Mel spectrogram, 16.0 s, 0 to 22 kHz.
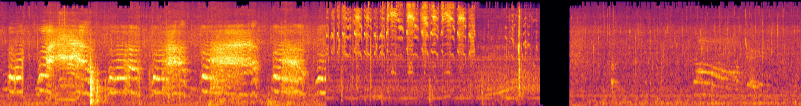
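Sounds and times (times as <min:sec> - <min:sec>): child crying and whining: 0:00.0 - 0:06.6, 0:13.8 - 0:15.4
chicken sizzling in a pan: 0:00.0 - 0:10.1, 0:11.4 - 0:16.0.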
